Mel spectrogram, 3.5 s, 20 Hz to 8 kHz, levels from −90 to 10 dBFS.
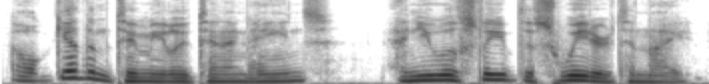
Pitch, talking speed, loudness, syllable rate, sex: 145 Hz, 255 wpm, -17 LUFS, 6.2 syllables/s, male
